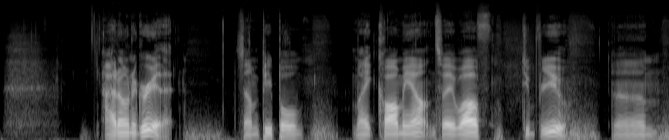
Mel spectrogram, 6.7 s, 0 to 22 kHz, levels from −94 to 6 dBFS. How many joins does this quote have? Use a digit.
1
